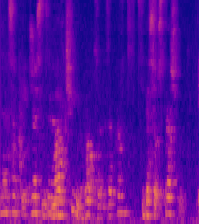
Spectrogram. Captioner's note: speaking in a foreign language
